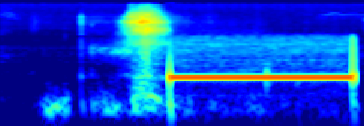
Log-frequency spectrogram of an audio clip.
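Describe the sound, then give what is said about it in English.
A steady, unbroken telephone dial tone hums at one mid pitch for over a second, loud and constant, after a brief burst of rustling and a soft breathy hiss. “That was not the number I meant to call.”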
